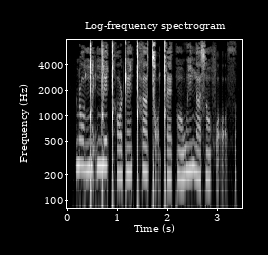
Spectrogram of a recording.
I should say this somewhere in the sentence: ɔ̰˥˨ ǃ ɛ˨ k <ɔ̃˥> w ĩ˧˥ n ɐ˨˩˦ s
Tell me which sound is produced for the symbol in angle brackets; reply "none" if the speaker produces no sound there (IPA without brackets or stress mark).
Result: ɔ̃˨˩˦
